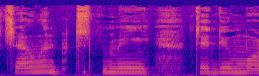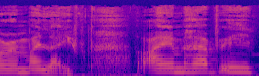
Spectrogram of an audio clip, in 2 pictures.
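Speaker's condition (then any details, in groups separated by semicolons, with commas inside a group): Cerebral palsy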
